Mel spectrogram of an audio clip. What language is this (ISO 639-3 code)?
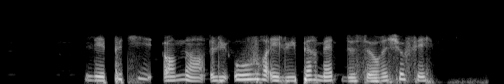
fra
